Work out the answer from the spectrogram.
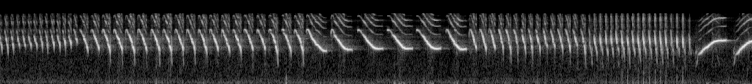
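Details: Canary training song, loud and clean: long rolling trills of repeated downward-sweeping notes, their speed changing from phrase to phrase, then a rich warbled passage and a few separate falling whistles at the end.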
